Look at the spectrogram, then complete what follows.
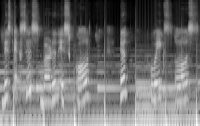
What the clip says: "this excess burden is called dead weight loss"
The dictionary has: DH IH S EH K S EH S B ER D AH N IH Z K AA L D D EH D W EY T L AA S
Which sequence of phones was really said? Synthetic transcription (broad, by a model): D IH S EH K S EH S B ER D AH N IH S K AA L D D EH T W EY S L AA S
